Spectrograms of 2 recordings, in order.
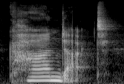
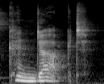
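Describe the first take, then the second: First: The stress is on the first syllable. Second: The stress is on the second syllable. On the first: "olive sock conduct" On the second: "If we shift the stress"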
